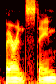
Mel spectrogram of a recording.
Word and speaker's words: Berenstain: The Berenstain Bears. I watched the Berenstain Bears. Shut up. Yeah, it went up like 9. No, it's actually pronounced Stain.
